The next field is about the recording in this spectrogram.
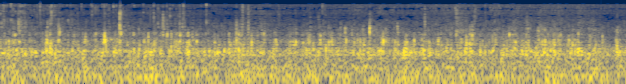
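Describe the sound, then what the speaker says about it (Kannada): Tamarind juice goes into a simmering pot of bisi bele bath, giving steady close bubbling and liquid splashing that continues evenly throughout without talk. "ಹುಣಸೆಹಣ್ಣು ರಸ ಹಾಕ್ತಾ ಇದ್ದೀನಿ."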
